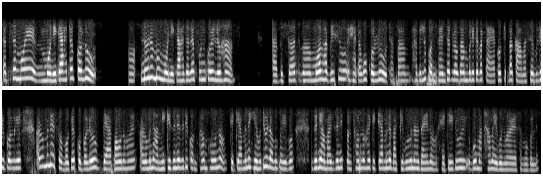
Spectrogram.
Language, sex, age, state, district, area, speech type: Assamese, female, 18-30, Assam, Lakhimpur, rural, conversation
